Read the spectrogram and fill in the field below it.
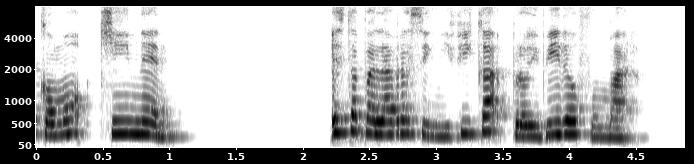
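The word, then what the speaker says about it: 禁煙: kanji que significa prohibición pasa a pronunciarse completamente en su lectura china que es en y de esta manera se compone la palabra kinen prohibido fumar esto eh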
